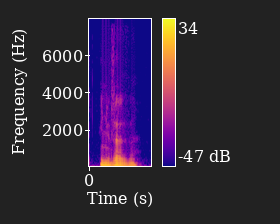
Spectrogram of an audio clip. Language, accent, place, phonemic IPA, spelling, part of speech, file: French, France, Paris, /vœv/, veuve, noun / adjective, Fr-veuve.ogg
- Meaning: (noun) widow; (adjective) feminine singular of veuf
